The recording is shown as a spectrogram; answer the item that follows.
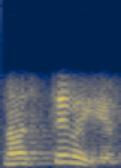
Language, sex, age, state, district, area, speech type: Hindi, female, 30-45, Uttar Pradesh, Ayodhya, rural, conversation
